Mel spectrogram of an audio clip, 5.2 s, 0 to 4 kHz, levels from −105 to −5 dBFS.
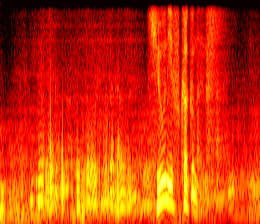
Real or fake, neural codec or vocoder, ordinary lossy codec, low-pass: fake; codec, 16 kHz in and 24 kHz out, 0.9 kbps, LongCat-Audio-Codec, four codebook decoder; none; 3.6 kHz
